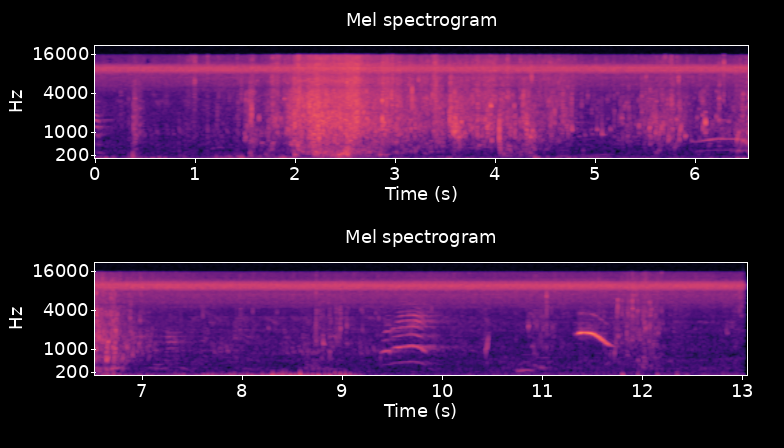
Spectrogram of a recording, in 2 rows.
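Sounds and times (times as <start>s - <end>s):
water splashing as person wades: 1.4s - 7.1s, 11.8s - 12.4s.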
